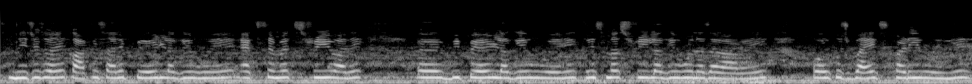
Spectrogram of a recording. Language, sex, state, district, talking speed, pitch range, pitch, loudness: Hindi, female, Bihar, Lakhisarai, 190 wpm, 290-310 Hz, 300 Hz, -13 LUFS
